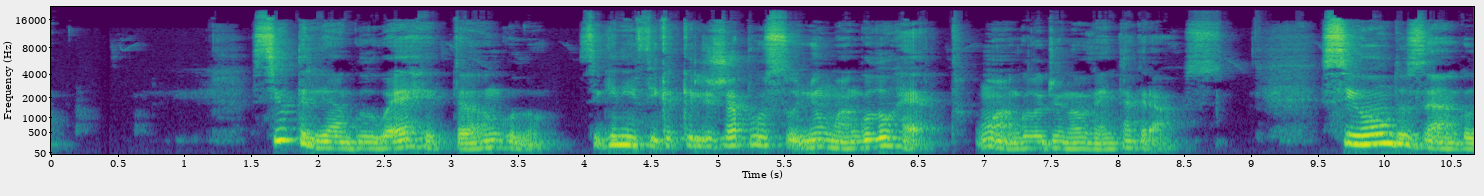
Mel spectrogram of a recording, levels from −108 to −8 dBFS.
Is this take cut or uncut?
uncut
